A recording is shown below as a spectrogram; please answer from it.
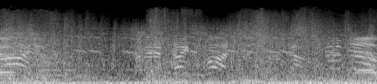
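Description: Space battle in Star Wars: Empire at War, with dense cannon fire and explosions booming continuously under a constant roar, overlaid with frequent game voice chatter.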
